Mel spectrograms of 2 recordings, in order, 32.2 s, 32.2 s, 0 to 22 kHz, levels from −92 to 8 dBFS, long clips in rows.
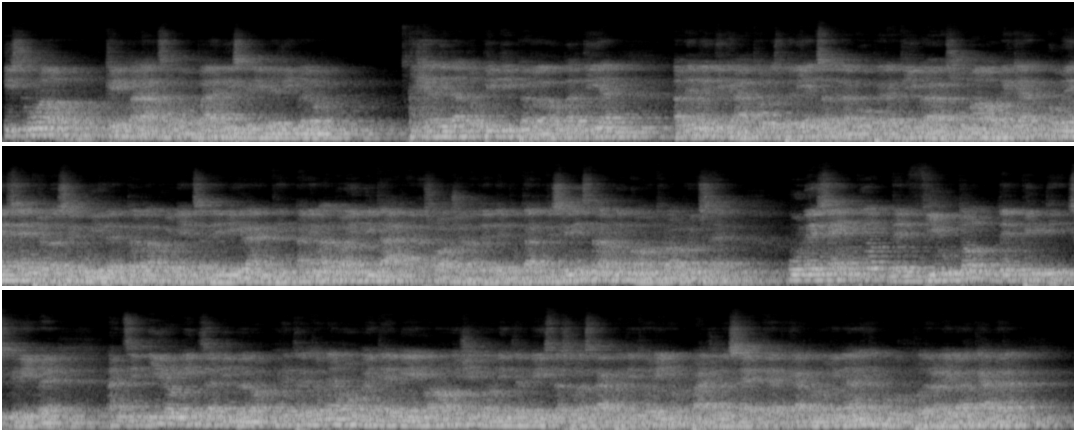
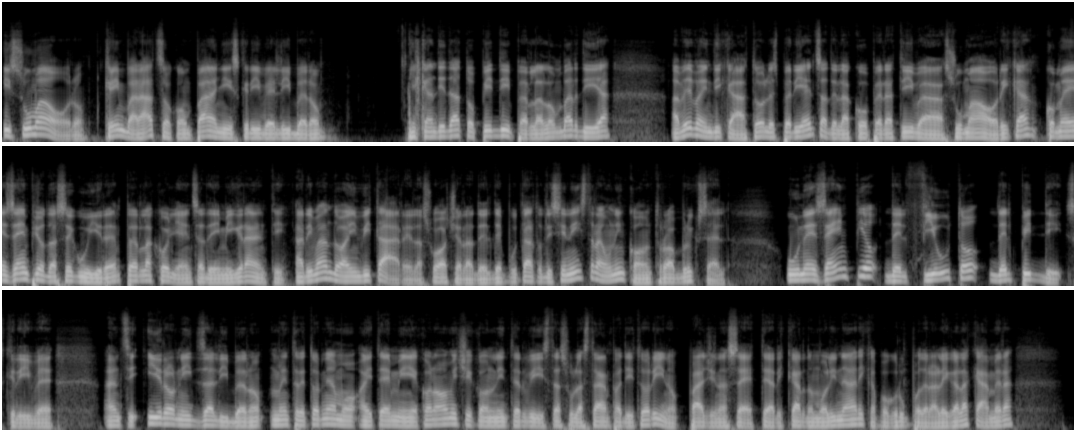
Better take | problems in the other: second | room echo; strong; dies away in 1.9 s // off-mic speech; far

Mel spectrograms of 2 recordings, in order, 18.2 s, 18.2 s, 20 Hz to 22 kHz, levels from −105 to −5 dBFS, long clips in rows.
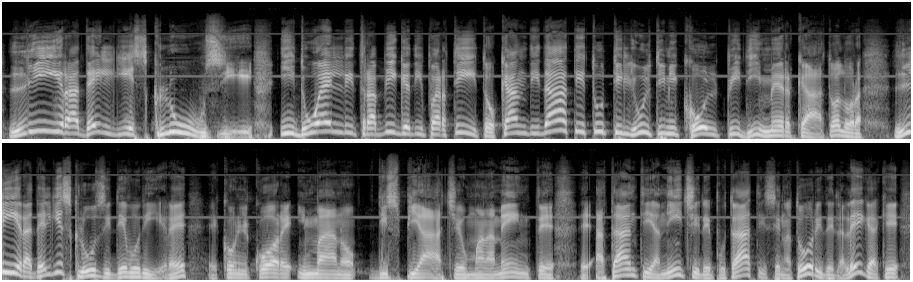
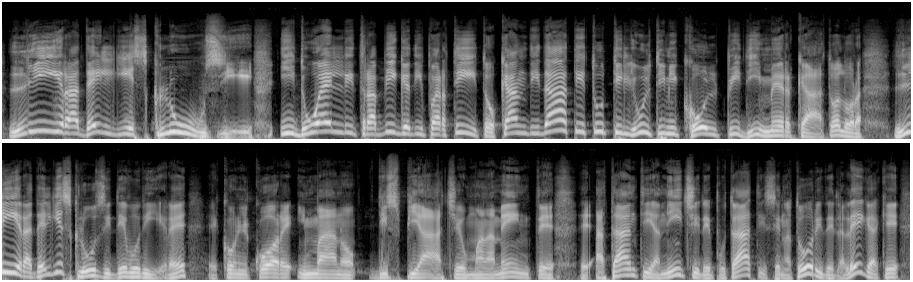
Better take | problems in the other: second | high-pitched whine; faint; throughout; 2.5 kHz, 30 dB below the speech

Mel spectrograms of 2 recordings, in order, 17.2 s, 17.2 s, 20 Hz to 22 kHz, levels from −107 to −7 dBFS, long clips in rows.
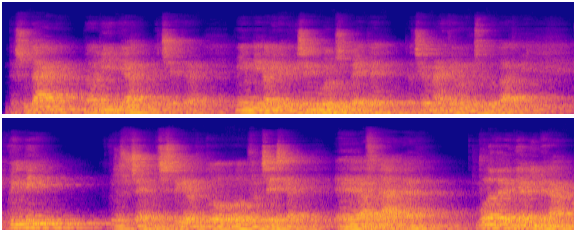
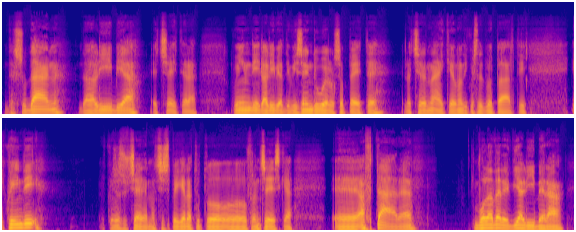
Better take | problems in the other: second | off-mic speech; far // room echo; strong; dies away in 2 s

